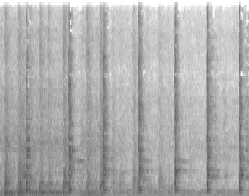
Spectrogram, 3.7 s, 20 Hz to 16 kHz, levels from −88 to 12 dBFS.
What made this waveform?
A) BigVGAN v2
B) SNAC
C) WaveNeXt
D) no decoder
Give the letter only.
D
